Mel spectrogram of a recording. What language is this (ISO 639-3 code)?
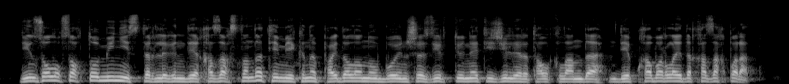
kaz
